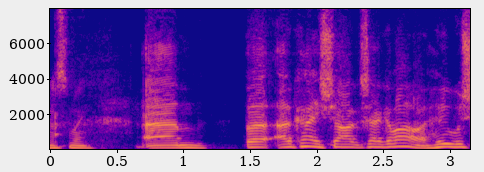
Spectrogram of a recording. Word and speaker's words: Che Guevara: Che is like shake. And his his surname is like guitar. Right, Che Guevara.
